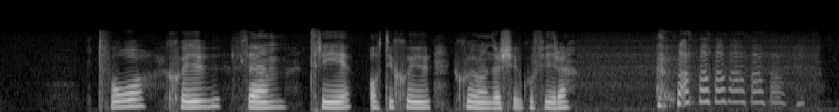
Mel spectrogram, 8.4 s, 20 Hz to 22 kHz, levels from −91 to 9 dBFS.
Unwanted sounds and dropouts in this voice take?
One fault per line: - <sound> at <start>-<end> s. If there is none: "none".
- laugh at 6.5-8.1 s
